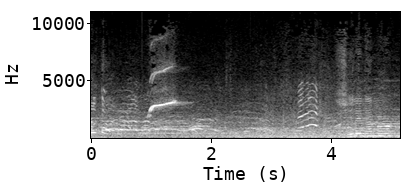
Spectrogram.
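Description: A crowd of spectators cheers and whistles outdoors.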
